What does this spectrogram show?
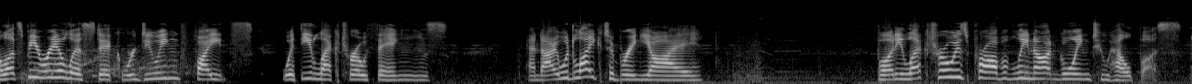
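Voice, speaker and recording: A woman's voice: on the high side, slow pace, sharp tone, faint music behind. A woman giving casual, playful commentary as she streams a game, talking back to the characters. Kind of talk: casual live gameplay commentary.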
